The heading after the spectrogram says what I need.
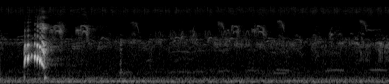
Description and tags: single cry from bird (Common Moorhen). Shure WL183, Fel preamp, PCM M10 recorder. Recorded at the Donana marshes, S Spain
